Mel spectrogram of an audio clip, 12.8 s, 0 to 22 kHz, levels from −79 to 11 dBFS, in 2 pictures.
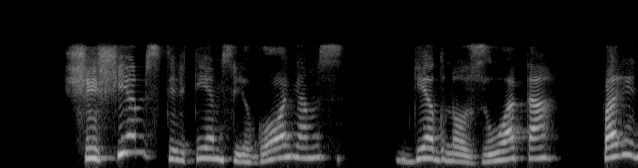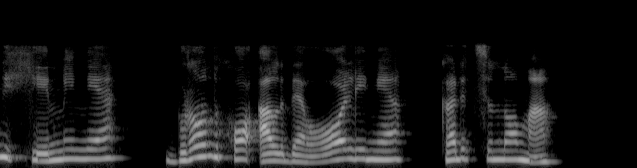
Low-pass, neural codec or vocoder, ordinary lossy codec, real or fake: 7.2 kHz; codec, 16 kHz, 2 kbps, X-Codec, HuBERT features, trained on balanced general audio; Opus, 24 kbps; fake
